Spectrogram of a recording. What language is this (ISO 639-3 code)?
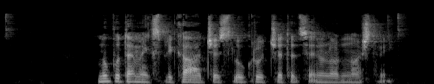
ron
